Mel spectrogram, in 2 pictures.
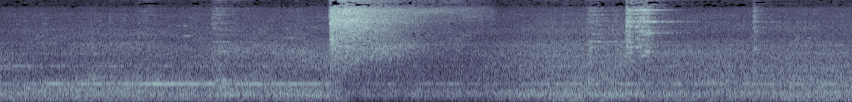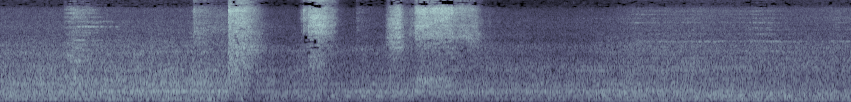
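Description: An Indian Railways express train hauled by an electric locomotive rolling past a station platform: a continuous rumble of wheels on rails from the locomotive and coaches, with several brief sharp hissing surges through the middle.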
